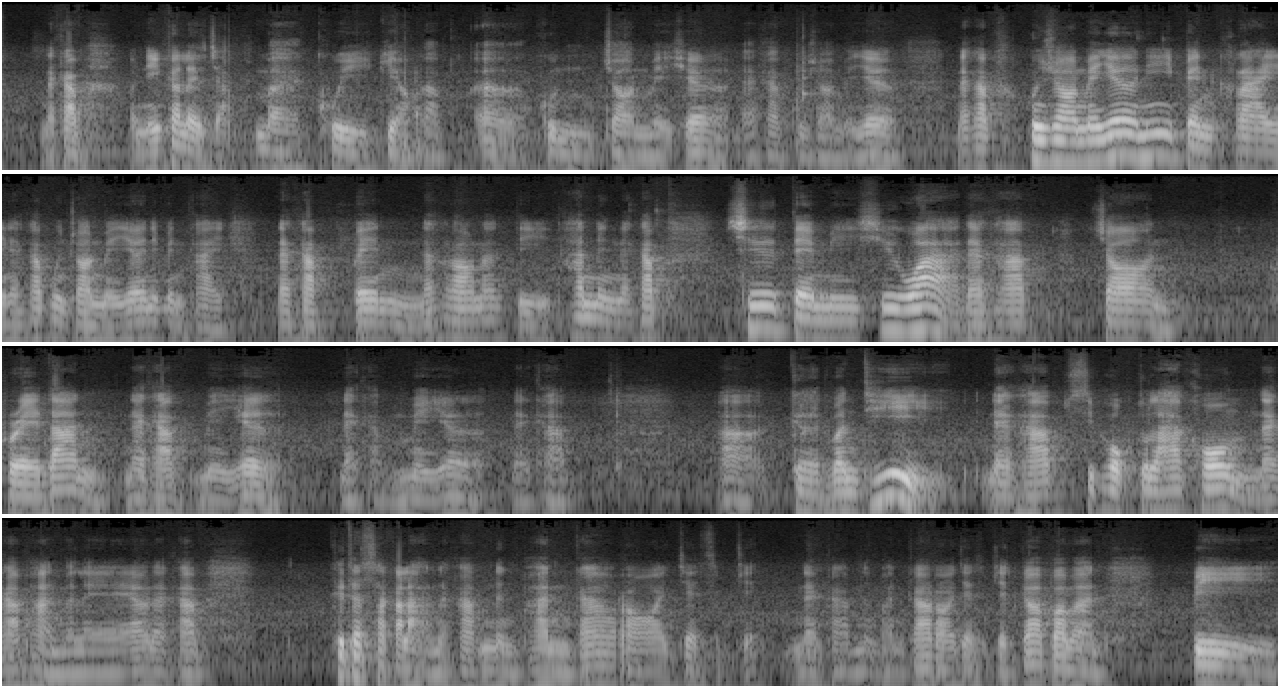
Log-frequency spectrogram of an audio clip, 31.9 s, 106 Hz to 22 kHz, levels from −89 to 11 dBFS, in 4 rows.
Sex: male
